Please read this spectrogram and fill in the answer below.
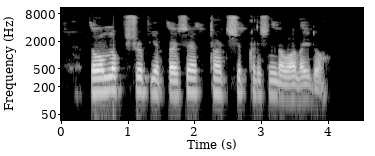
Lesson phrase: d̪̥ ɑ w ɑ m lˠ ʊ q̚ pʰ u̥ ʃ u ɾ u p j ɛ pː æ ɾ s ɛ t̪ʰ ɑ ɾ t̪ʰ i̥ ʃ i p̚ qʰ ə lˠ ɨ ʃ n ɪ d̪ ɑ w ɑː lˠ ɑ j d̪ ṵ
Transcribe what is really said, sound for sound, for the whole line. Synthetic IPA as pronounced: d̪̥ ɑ w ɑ m lˠ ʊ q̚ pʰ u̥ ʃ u ɾ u p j ɛ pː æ ɾ s ɛ t̪ʰ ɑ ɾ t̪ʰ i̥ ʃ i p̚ qʰ ə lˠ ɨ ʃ n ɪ d̪ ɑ w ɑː lˠ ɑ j d̪ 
